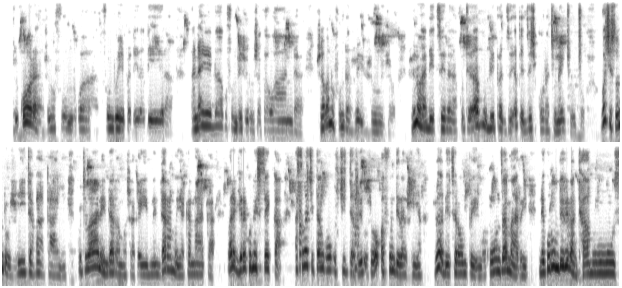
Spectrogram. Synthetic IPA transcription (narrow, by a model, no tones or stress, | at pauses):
ʐiko̞ɾaʐino̞fundwa | fundwepaɗeɾaɗe̞ɾaː | naeɗakufundeʐiroʐakawanda | ʐ̥aʋano̞fundaʐo̞iʐo̞ʐo̞ʐino̞ɦaɗe̞t͡se̞ɾakutiaɓuɗe̞pad͡zape̞d͡zet͡ʃi̥ko̞ɾat͡ʃonait͡ʃo̞ːt͡ʃo̞ | ʋot͡ʃiso̞ndo̞ʐiːtaʋakaɲikutiʋaːne̞ndaɾamo̞ʐakanendaɾamo̞jakanaːka | ʋaɾe̞ɡʱe̞ɾekune̞se̞kaːsiʋat͡ʃitaŋɡawokut͡ʃiːtaʐiroʐaokafundiɾaʐija | ʐ̥oʋaɗe̞t͡se̞ɾaomupe̞ɲokuunzamaɾine̞kuɾumbiɾirantʰamumumuːsi̥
